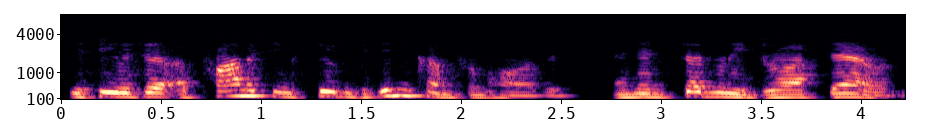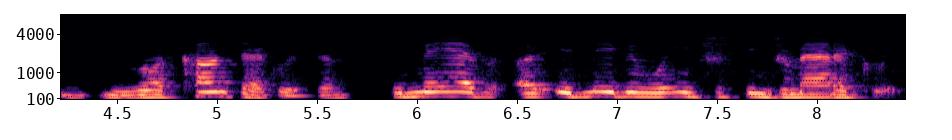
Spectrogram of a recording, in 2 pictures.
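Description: A man offering measured, somewhat hesitant critical feedback in a discussion over a tinny connection. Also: mid-range voice, slightly rough. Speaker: workshop participant giving critique.

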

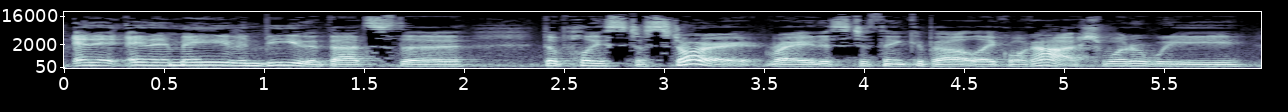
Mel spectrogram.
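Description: Brief: low-pitched woman, deep voice, easygoing podcast co-host, musing aloud with a slight hiss of faint noise behind. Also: normal speed. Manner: tags thoughts with frequent "right?"; laughs easily, animated when amused. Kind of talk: reflective casual conversation.

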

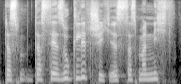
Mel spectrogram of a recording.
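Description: A man's voice: sits high, moderate pace, no echo, studio quality. A man co-hosting a podcast in casual chat. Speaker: podcast co-host.

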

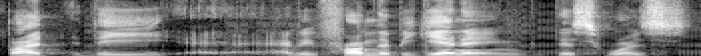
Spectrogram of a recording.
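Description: A man answering questions as a foreign policy expert, speaking off the cuff in a halting, thoughtful, hedging way. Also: fairly high pitch, warm tone. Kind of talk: unscripted answers at a policy discussion.

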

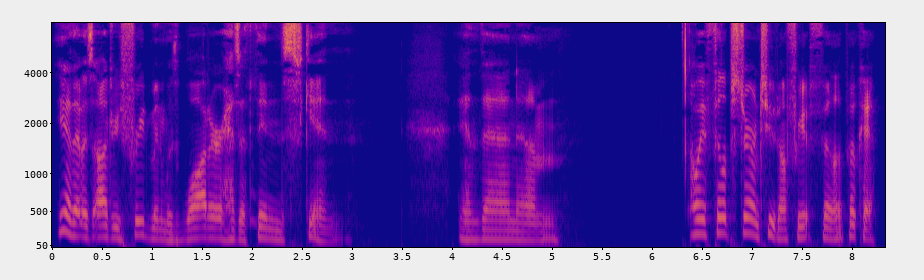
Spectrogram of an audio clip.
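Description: Gravelly male host, dry sound. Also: medium pitch, animated, normal speed, long pauses, a little mellow, dry recording. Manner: friendly, guides callers through technical steps. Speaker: call-in show host. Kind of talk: casual chat.

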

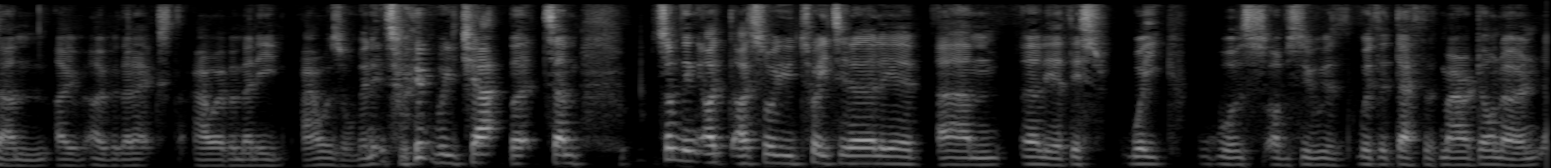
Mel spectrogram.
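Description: Mellow-voiced man hosting a podcast. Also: medium pitch, normal speed. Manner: hesitant, repeats words, many fillers. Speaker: podcast host. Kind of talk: casual podcast interview.

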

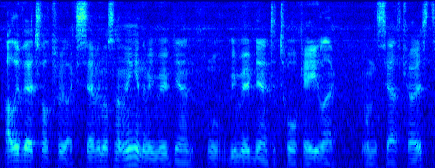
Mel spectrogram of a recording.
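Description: A man's voice: low-pitched, fairly even intonation, quick pace, a little mellow, a little hiss or hum. A young Australian man, a guest musician, chatting casually in a rambling, laid-back way with lots of swearing and fillers. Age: young adult. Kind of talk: casual podcast chat.

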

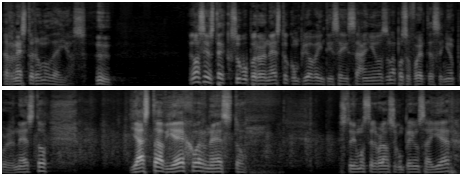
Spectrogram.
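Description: A male pastor with a Spanish accent, preaching a sermon that switches between Spanish and English and swings from quiet to shouting. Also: medium pitch, brisk, pauses often. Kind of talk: bilingual sermon.

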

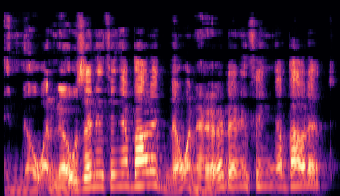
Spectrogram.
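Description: A man's voice: high voice, huge pitch swings, a little fast, gravelly, darkish tone, voice pushed up, exaggerated voice. A man voicing an easygoing dad in a fantasy story, speaking in an upbeat, casual, bouncy manner. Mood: surprised. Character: easygoing adult dad, leader of dream adventures.

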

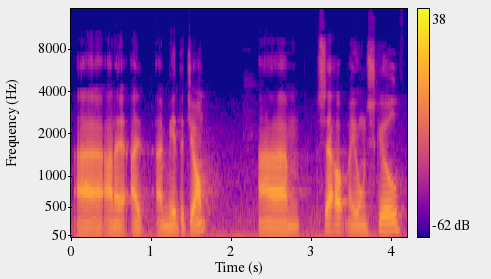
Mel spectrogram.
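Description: A man's voice: deep voice, unhurried, lo-fi sound. A man with a Northern Irish accent telling his coaching story in a podcast interview, candid, with frequent restarts. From Northern Ireland. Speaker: youth football academy founder. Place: Bangkok.

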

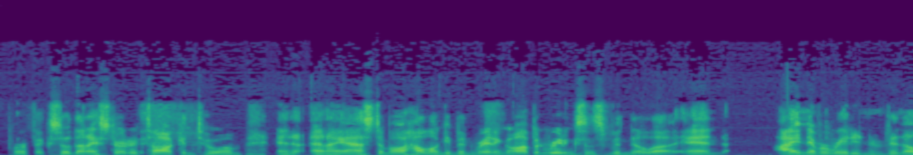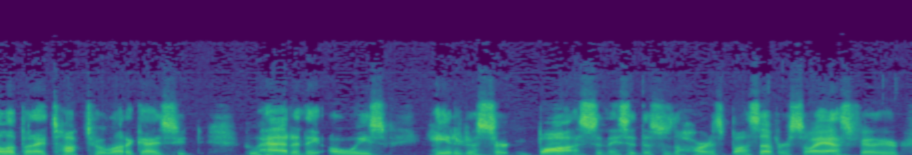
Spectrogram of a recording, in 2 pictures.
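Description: A man's voice: fairly high pitch, no echo. A man telling casual gaming anecdotes over online voice chat, acting out the dialogue as he goes. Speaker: guild raid leader on a group show. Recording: muffled, dry online voice chat.

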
